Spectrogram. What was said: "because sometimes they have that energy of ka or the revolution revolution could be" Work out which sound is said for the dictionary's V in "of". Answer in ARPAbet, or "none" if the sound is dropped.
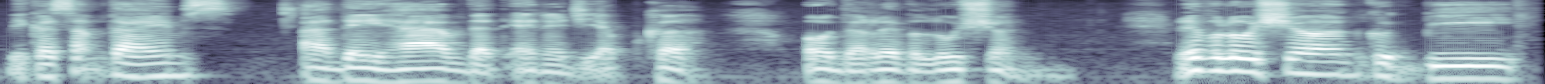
P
